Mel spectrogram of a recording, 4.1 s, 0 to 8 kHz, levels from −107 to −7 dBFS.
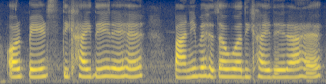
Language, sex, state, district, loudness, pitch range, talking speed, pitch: Hindi, female, Maharashtra, Gondia, -17 LUFS, 265-285 Hz, 205 wpm, 275 Hz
